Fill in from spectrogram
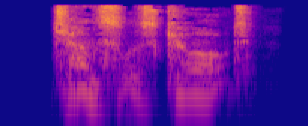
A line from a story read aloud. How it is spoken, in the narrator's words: Mikhail gasped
